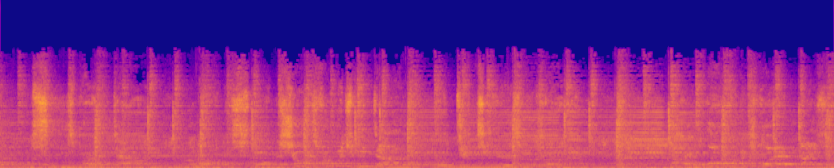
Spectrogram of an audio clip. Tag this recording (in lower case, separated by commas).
musical instrument, singing, music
